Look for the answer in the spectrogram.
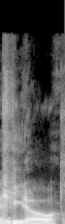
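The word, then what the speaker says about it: Chaeto: So I got some Chaito. – It's pronounced keto. – Keto.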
